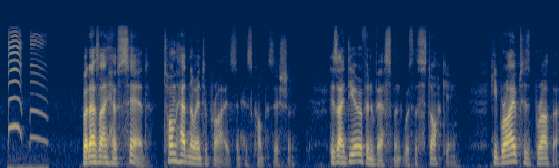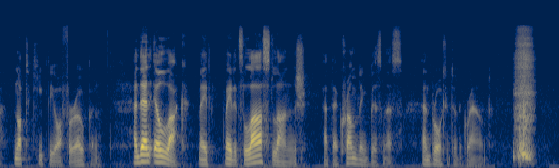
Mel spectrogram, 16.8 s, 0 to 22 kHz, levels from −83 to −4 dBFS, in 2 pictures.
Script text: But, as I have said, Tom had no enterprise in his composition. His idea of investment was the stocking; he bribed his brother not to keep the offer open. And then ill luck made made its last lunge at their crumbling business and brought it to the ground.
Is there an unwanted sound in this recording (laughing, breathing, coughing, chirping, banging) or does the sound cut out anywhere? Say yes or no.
yes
